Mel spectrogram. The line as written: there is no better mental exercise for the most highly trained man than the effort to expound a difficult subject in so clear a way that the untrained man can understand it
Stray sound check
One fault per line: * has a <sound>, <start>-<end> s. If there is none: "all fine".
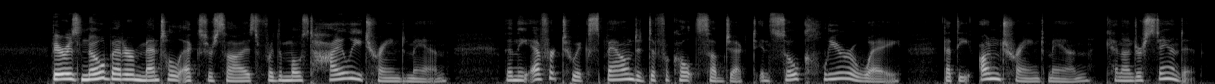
all fine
